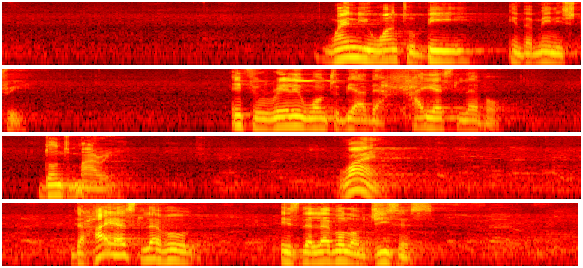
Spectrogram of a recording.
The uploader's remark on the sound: Preached at the First Love Centre, Accra - Ghana.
